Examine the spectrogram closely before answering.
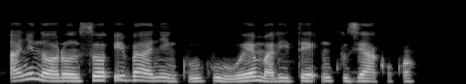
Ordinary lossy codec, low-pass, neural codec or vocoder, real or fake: none; 7.2 kHz; vocoder, 44.1 kHz, 128 mel bands, Pupu-Vocoder; fake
